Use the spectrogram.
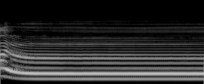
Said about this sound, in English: Woo, my dog is doing a lazy howl from down. He's half asleep. He's fucking howling it up. Still giving us his time.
